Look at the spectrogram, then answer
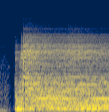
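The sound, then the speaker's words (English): After a brief quiet moment, a clean guitar chord through a Hiwatt amplifier rings out loud and sustained, with a little spring reverb and a tiny bit of tape delay thickening the steady, shimmering tone. “That's like the bass tone, which is just a little clean spring reverb and a tiny bit of tape delay.”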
